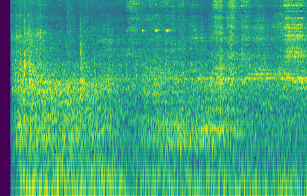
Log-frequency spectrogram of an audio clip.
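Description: Intermodal freight train's container cars rolling past on the rails, a steady low rumble of wheels and cars, the train just getting moving again.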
